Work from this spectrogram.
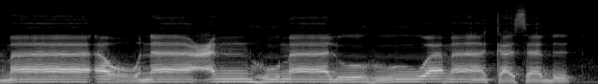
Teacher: bunyi qalqalah yang terjadi di huruf yang kita wakafkan. Jadi kalau kita berhenti di huruf qalqalah maka kita sukunkan dan itu menjadi qalqalah kubra.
